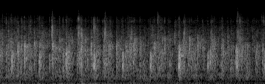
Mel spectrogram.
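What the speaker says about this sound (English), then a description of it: "Can I have a round of applause for all of our panelists?" A conference audience gives a panel a brief round of applause, with dense, steady clapping from many hands throughout.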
